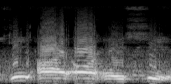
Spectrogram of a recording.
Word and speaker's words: Dirac: I don't know how to pronounce all these Polish names. It's D-I-R-A-C is how you spell the guy's name.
